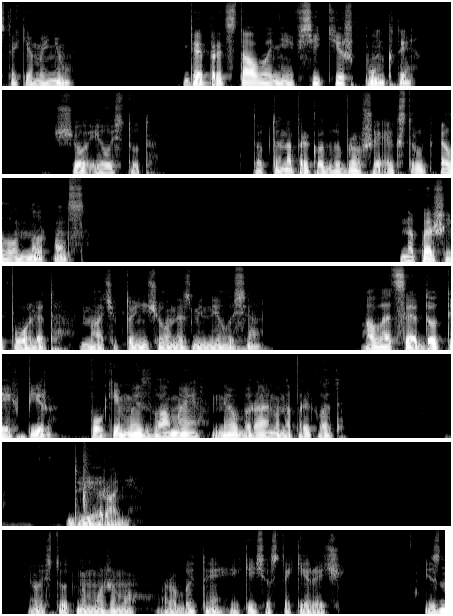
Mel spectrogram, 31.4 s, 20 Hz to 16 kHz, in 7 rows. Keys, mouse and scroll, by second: 10.0 click, 12.7-13.7 middle drag, 16.2 click, 16.6 scroll, 19.8-21.0 middle drag, 21.1 click, 22.8 shift+click, 24.8-25.9 middle drag, 30.9-31.3 drag.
